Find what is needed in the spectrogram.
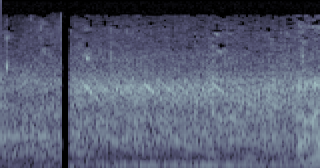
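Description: Live basketball court sound from an NBA broadcast: sneakers squeaking and a ball bouncing on the hardwood over arena ambience. The sound cuts out for an instant at an edit just under half a second in.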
